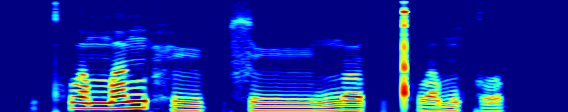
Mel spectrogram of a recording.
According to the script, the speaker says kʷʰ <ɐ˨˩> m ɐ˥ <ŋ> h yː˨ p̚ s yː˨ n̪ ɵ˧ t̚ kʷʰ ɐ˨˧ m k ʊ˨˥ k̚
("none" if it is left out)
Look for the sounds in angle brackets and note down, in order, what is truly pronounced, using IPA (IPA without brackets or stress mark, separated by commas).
ɐ˥, ŋ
